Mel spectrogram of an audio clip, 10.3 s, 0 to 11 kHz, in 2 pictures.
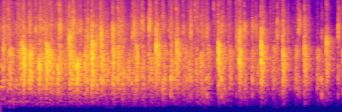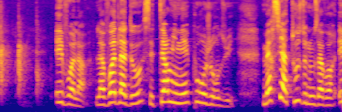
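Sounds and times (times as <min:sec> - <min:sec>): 
sustained applause from a sizable crowd: 0:00.0 - 0:05.8
speech: 0:06.0 - 0:10.2.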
